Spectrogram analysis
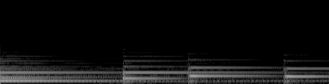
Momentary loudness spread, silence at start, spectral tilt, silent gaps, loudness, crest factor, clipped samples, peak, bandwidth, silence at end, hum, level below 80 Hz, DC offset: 9 LU; 0 s; -13 dB/octave; none; -36 LUFS; 14 dB; under 0.1%; -22 dBFS; 2.5 kHz; 0 s; none; -66 dBFS; under 0.1%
